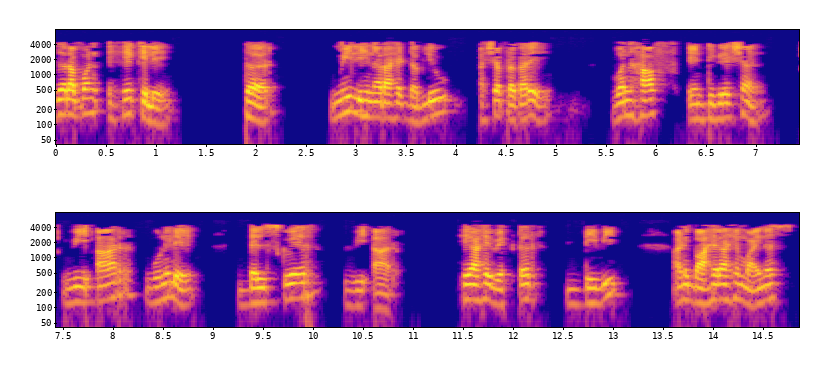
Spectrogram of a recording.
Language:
Marathi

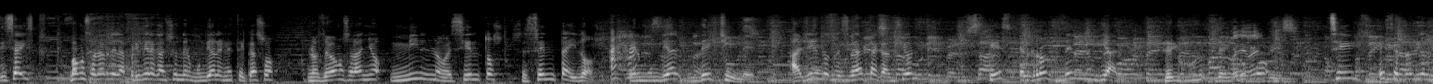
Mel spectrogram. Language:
Spanish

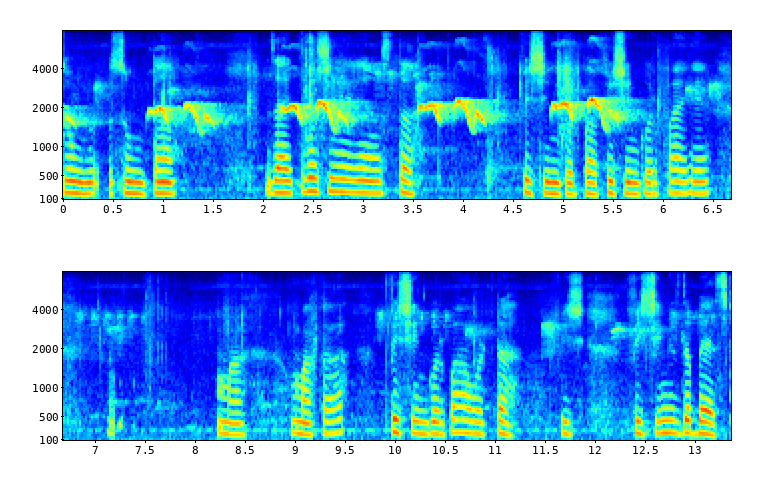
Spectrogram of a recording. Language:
Konkani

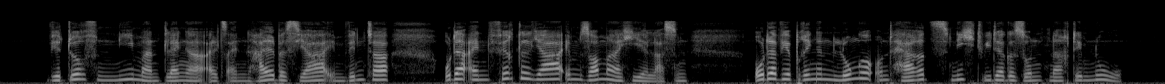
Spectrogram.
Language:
German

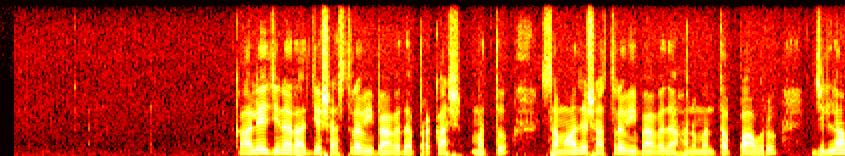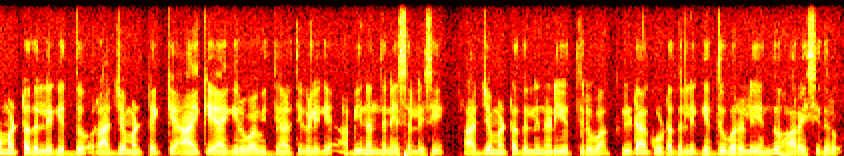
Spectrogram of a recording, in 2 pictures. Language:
Kannada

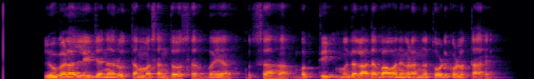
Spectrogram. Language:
Kannada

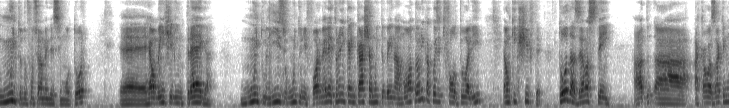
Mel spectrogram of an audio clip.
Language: Portuguese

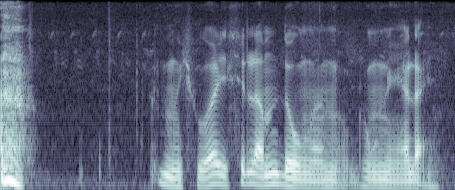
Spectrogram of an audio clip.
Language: Bodo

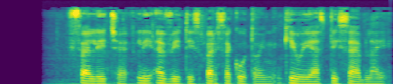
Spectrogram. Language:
Esperanto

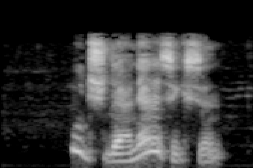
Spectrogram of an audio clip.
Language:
Kabyle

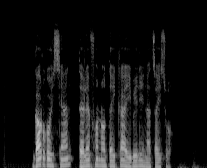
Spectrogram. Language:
Basque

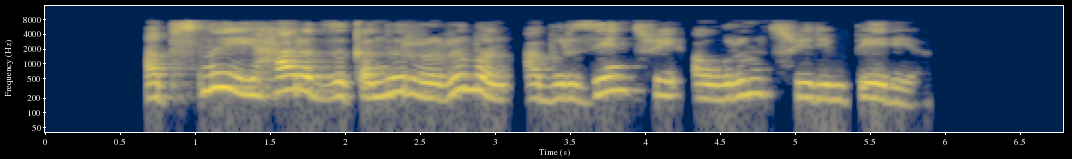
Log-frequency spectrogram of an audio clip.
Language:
Abkhazian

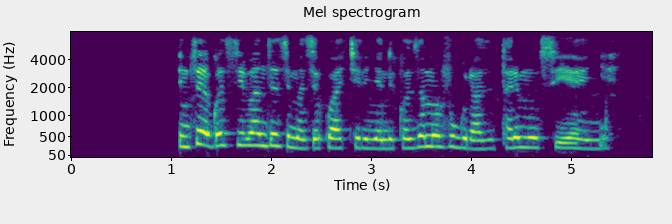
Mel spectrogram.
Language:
Kinyarwanda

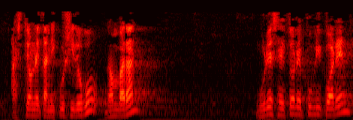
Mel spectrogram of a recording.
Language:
Basque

